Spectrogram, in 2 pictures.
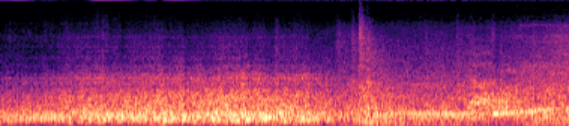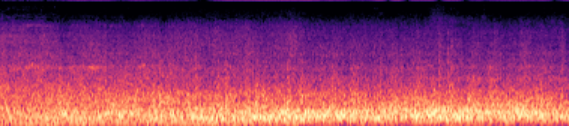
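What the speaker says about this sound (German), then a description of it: "Oben rollt in der Chausseestraße die Straßenbahn." A tram rolls along Chausseestraße above the underground Nordbahnhof station in Berlin, a continuous low rumble with a brief wheel squeal midway, heard steadily throughout.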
